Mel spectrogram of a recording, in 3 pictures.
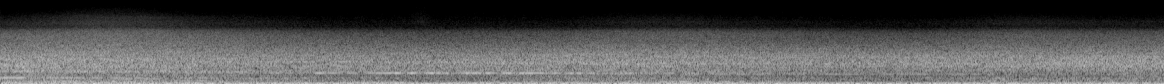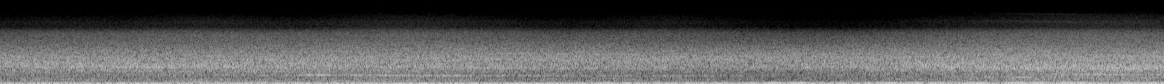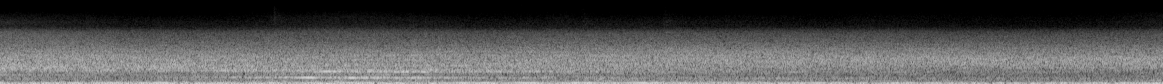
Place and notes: Brück, Köln, Deutschland - Refrath, footway tunnel under highway A4
Inside another narrow footway tunnel underneath the highway A4. The sound of the constantly passing by traffic that is resonating inside the concrete tube.
soundmap nrw - social ambiences and topographic field recordings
